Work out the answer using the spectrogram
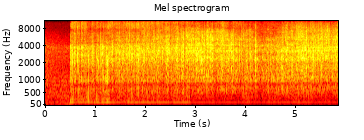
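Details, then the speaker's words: Free Miller Thunderbolt 225 stick welder, acquired after Hurricane Harvey, tested by a first-time arc welder. Steady crackling sizzle over a low transformer hum, starting abruptly and holding even: welder works properly. "Well, it works. Catches every damn thing on fire."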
